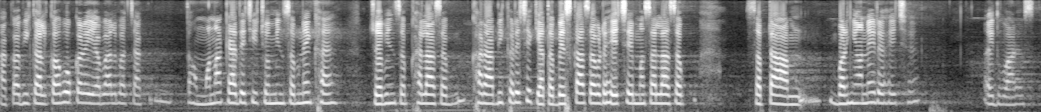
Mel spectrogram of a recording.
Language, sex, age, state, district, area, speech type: Maithili, female, 45-60, Bihar, Supaul, rural, spontaneous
